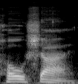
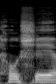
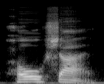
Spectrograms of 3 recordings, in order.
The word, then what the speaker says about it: Hoshai: The king's name is pronounced Hoshai, not Hoshea or Hawashai. Hoshai.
